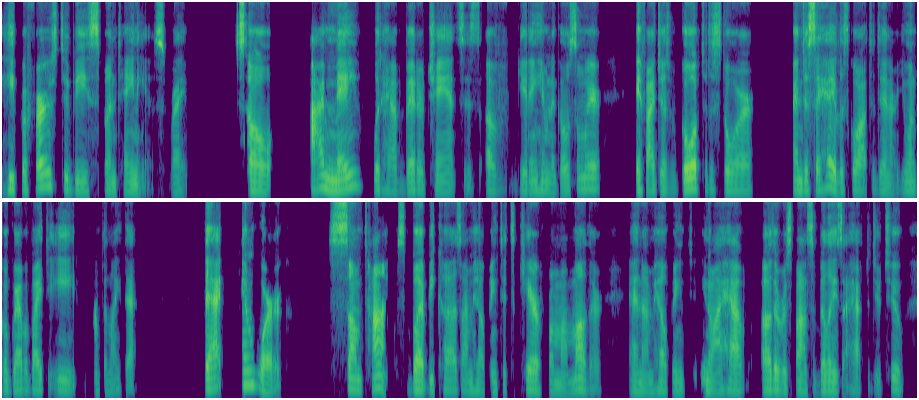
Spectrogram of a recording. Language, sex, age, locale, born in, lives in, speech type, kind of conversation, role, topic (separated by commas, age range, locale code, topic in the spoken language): English, female, 55-59, en-US, United States, United States, conversation, advice, user, How can I tell my partner I feel unseen and reconnect emotionally?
